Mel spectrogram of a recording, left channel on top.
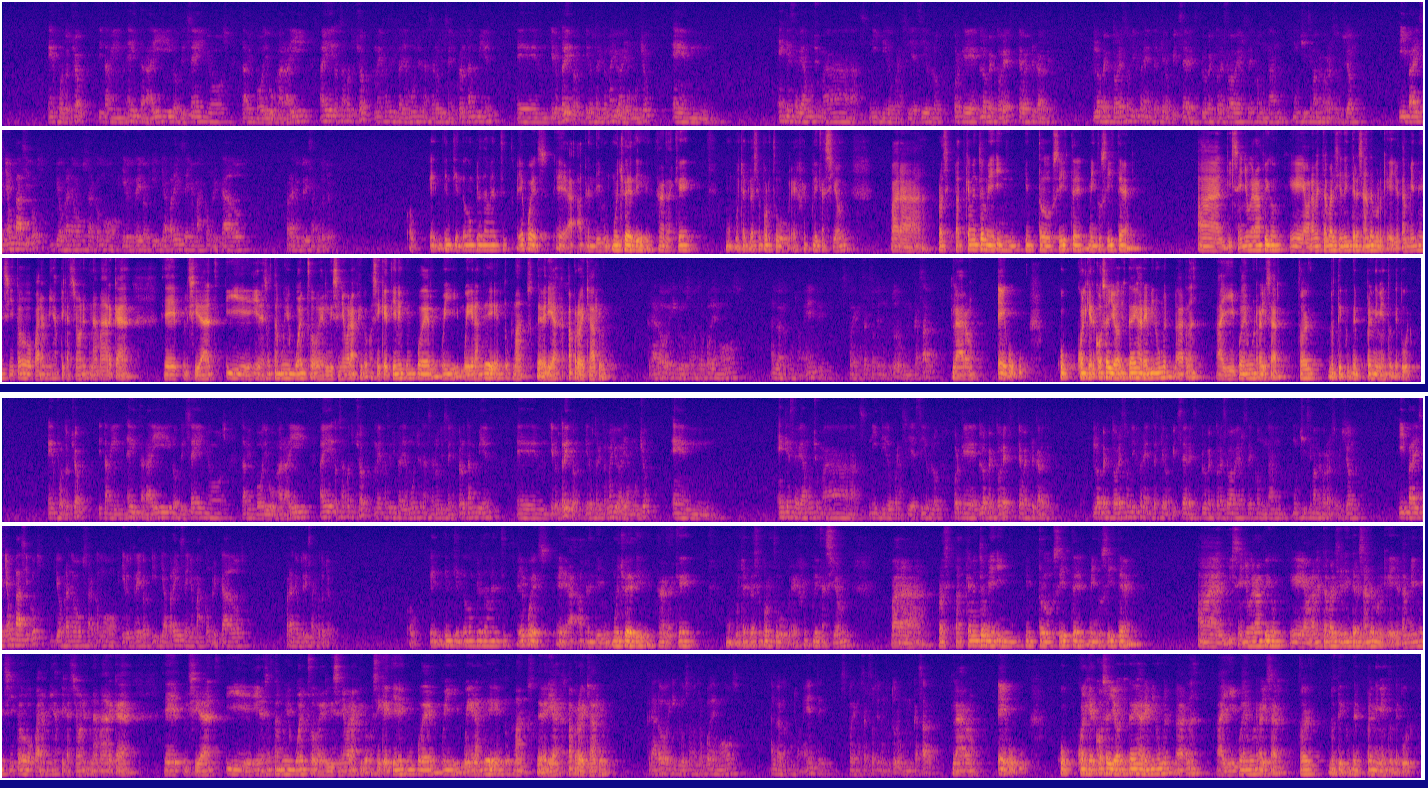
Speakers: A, on the right; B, on the left.
A: en Photoshop y también editar ahí los diseños, también puedo dibujar ahí. Ahí, o sea, Photoshop me facilitaría mucho en hacer los diseños, pero también em, Illustrator. Illustrator me ayudaría mucho en, en que se vea mucho más nítido, por así decirlo, porque los vectores, te voy a explicarte. Los vectores son diferentes que los píxeles. Los vectores se va a verse con una mu- muchísima mejor resolución. Y para diseños básicos, yo planeo usar como Illustrator y ya para diseños más complicados, planeo utilizar Photoshop,
B: Oh, en- Entiendo completamente. Oye, pues eh, a- aprendí mu- mucho de ti. La verdad es que mu- muchas gracias por tu eh, explicación. Para, para- prácticamente me in- introduciste, me induciste al diseño gráfico, que ahora me está pareciendo interesante porque yo también necesito para mis aplicaciones una marca, eh, publicidad, y, y en eso está muy envuelto el diseño gráfico, así que tienes un poder muy, muy grande en tus manos, deberías
A: por supuesto.
B: aprovecharlo.
A: Claro, incluso nosotros podemos ayudarnos mutuamente, s- podemos ser socios en un futuro, uno nunca sabe.
B: Claro, Eh, cu- cu- cu- cualquier cosa yo, yo te dejaré mi número, la verdad, ahí podemos realizar todos los tipos de emprendimiento que tú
